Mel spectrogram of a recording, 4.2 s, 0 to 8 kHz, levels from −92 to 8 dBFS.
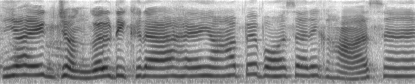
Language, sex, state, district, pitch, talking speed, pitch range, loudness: Hindi, female, Maharashtra, Mumbai Suburban, 300 Hz, 200 wpm, 290-310 Hz, -15 LUFS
